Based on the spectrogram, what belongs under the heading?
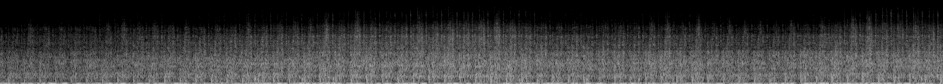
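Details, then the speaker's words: Old tractor, warmed up, sat all winter with gas in the carb: idling with a rough puffing chuff on each firing; exhaust manifold leak where the exhaust pipe joins the manifold, poor seal there. "it does have a manifold leak and it's where the uh exhaust pipe and the manifold join together there's not a good seal there"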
